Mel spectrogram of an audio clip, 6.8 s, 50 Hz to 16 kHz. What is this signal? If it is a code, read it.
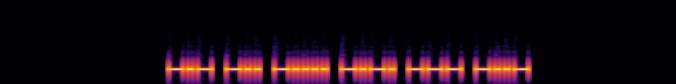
Morse code, heard as a keyed tone, about 25 wpm, 700 Hz. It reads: KD6COX
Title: USA Call Signs - 6 Characters - Repeated 2x - 25wpm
